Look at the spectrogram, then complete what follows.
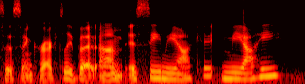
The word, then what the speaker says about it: Issey Miyake: Issey, I may pronounce this incorrectly, but Issey Miyake? Issey Miyake.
